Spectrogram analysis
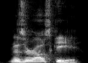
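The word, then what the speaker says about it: Misiorowski: It's uh Miseroski.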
